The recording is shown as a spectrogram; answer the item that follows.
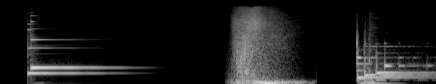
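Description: Quiz-game sound effects: a ringing two-note chime as the countdown timer runs out, a short whoosh a little past two seconds in, then a bright cluster of chime tones near the end as the next question appears.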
